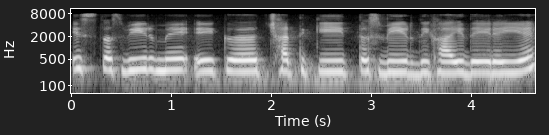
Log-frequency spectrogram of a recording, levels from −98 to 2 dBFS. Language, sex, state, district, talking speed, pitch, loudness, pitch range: Hindi, female, Chhattisgarh, Kabirdham, 165 wpm, 235 Hz, -13 LUFS, 220-255 Hz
